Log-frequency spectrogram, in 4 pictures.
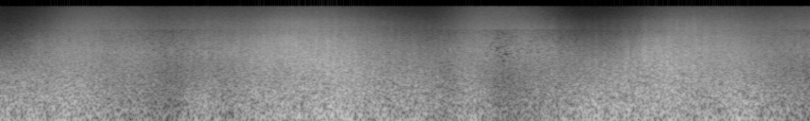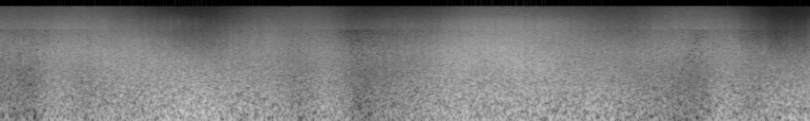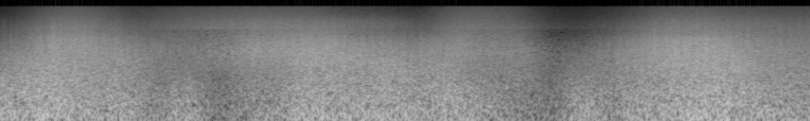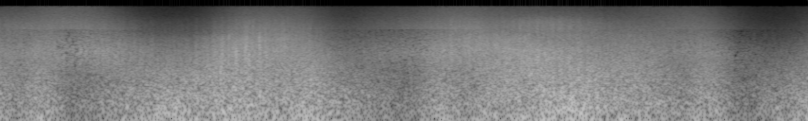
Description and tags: made in reaper with noise and filters mid side and phase quad etc...
encode, matrix, quadraphonic, synthetic-sea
